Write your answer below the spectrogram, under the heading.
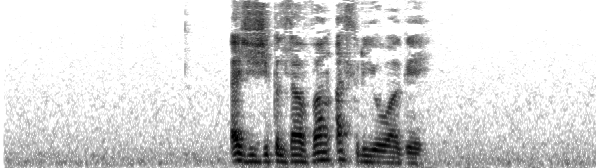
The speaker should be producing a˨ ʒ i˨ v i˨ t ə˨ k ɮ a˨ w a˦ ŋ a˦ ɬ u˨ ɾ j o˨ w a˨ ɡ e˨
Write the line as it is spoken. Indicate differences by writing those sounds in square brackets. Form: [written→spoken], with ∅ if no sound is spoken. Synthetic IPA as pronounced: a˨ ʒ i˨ [v→ʒ] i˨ [t→k] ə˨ [k→∅] ɮ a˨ [w→v] a˦ ŋ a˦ ɬ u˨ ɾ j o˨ w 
